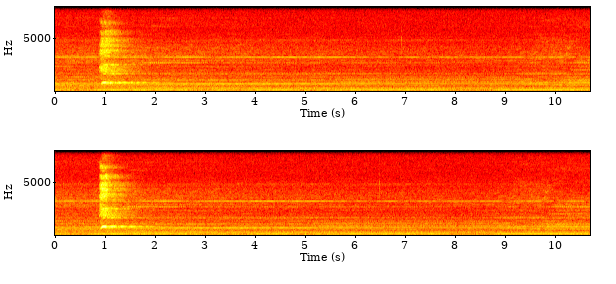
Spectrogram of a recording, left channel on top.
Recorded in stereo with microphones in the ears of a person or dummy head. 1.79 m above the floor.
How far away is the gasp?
About 6.5 m.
